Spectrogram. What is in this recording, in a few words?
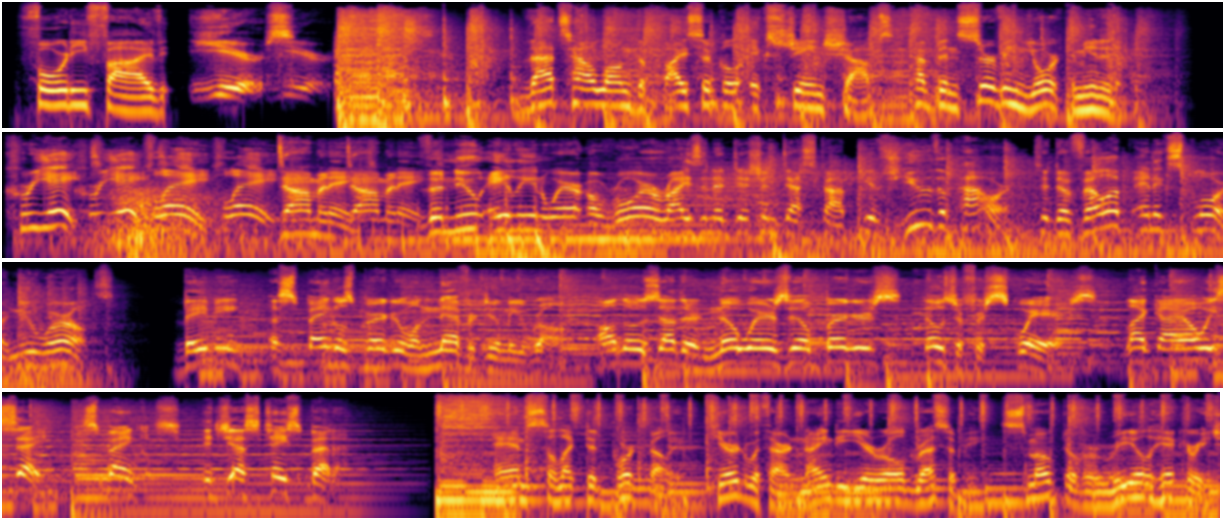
Commercial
